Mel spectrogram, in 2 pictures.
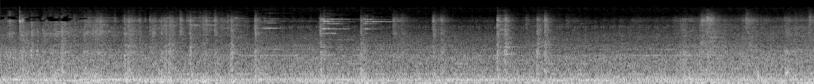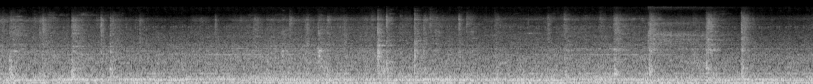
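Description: An electric locomotive hums and rumbles steadily as it travels.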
